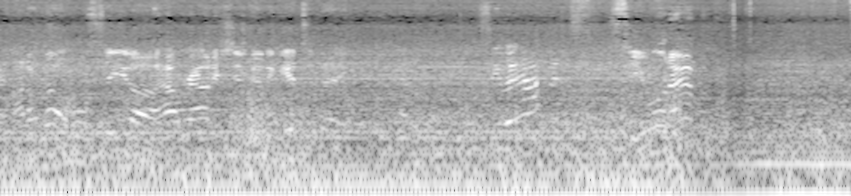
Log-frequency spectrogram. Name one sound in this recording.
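A young man talks close by.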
